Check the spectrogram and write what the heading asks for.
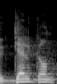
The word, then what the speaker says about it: Galgantes: retrouve sur l'île de Galgantes. Je ne sais pas si on le prononce comme ça. Moi, je dis Galgante, mais on prononce pas le S.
